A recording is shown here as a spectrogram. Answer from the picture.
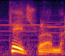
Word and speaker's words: Caterham: Nous sommes sur la colline de Caterham, prononcée Caterham, à quelques kilomètres au sud de Londres.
